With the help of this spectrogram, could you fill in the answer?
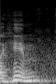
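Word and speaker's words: hymn: ये एक तरह का कॉमन नाउन है और ये होता है अ हिम। हिम का मतलब एक्चुअल में क्या होता है बताओ भाई दोस्तों? अ हिम, इसमें एन प्रोनाउंस नहीं करना है, इसका मतलब होता है भजन।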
